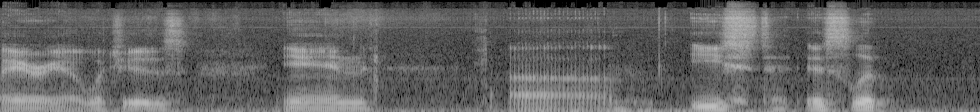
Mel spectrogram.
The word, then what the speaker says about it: East Islip: which is in uh, East Islip, New York, I believe is how it's pronounced.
